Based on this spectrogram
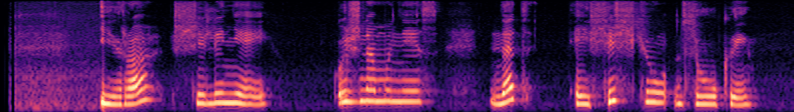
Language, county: Lithuanian, Klaipėda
